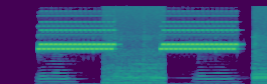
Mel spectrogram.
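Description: A mobile phone ringing with an old-style trilling telephone-bell ringtone. There are two rings, each a little over a second long with a short pause between them, and the first starts about half a second in.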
